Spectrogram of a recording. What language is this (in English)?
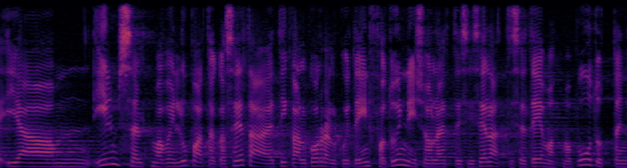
Estonian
